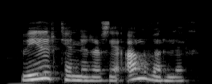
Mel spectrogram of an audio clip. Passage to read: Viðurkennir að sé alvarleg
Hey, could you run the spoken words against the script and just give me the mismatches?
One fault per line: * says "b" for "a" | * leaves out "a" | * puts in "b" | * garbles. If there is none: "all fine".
all fine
